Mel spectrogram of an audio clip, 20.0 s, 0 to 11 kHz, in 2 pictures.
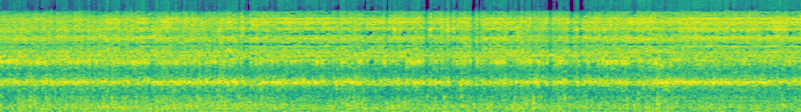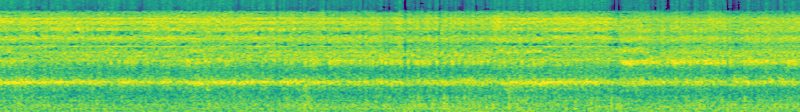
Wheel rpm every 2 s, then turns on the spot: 240, 230, 230, 240, 230, 230, 230, 230, 230, 230.
none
